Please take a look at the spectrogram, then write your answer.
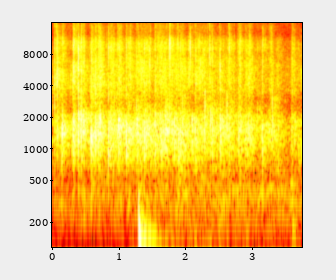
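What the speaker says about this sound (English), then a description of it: "Please, another round of applause for Jason Taylor." Audience applause after a goodwill message at a formal meeting, a steady wash of many hands clapping at moderate distance with one sharp thump early on, continuing evenly to the end.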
